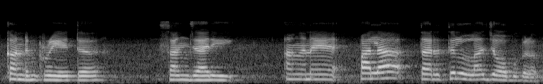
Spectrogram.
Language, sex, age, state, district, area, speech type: Malayalam, female, 18-30, Kerala, Thrissur, urban, spontaneous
